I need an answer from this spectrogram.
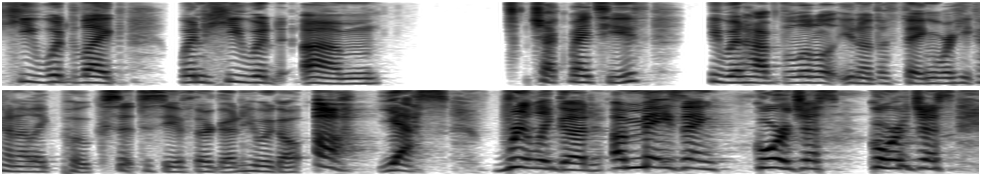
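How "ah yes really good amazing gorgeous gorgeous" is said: play-acted, effusive, over-eager, high and loud gushing. Speaker retells a dentist checking their teeth, imitating an enthusiastic dentist. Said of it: "He also was so enthusiastic".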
